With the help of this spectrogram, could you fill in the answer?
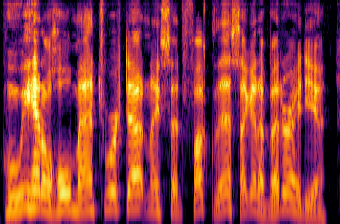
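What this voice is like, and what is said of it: Poor Minnesota accent, sounds Irish. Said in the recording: “we're just doing an Irish accent for Brock Lesnar ... I'm doing a shitty Minnesota accent ... A shitty Minnesota accent aka the Irish accent”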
